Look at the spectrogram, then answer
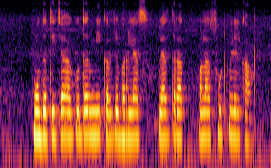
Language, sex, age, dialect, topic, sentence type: Marathi, male, 31-35, Northern Konkan, banking, question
